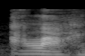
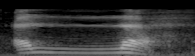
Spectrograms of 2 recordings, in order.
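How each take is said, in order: First: The word is said lightly, Indonesian style. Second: The word is said heavily, Arabic style.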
